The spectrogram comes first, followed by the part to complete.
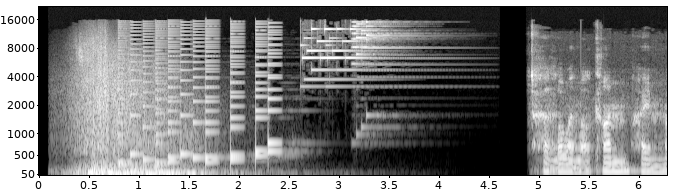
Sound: title page whooshing

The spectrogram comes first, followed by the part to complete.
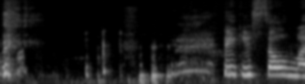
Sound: all laughing

